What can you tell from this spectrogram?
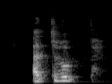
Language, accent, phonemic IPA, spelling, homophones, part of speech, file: French, Canada, /a.tʁup/, attroupe, attroupent / attroupes, verb, LL-Q150 (fra)-attroupe.wav
- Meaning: inflection of attrouper: 1. first/third-person singular present indicative/subjunctive 2. second-person singular imperative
